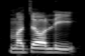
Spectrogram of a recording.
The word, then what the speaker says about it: Majuli: आप स्पेलिंग याद रख लो, MA, that is MAJULI, pronounce as मजौली.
